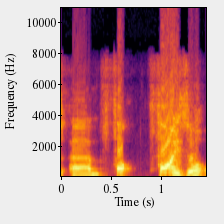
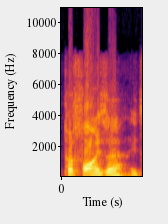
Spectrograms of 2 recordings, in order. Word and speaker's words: Pfizer: Talking of sort of on the same theme, vaccinations, if you follow the news, Pfizer, or is it Pfizer? There's a silent P there somewhere.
